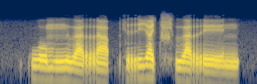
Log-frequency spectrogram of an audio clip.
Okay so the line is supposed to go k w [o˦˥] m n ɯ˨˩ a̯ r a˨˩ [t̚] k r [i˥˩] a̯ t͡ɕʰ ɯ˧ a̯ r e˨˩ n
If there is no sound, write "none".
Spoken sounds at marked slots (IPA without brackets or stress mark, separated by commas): o˧, p̚, i˥˩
